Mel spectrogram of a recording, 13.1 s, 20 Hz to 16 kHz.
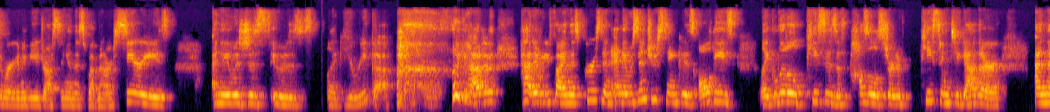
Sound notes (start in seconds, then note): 5.0 laughing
